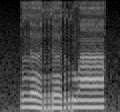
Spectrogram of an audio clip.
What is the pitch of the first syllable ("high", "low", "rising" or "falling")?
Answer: falling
